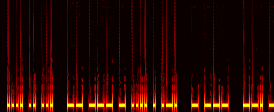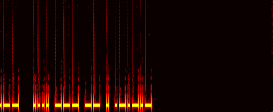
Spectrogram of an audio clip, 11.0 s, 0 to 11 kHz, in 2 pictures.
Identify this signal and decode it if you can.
Morse code, heard as a keyed tone, about 28 wpm, 700 Hz. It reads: HIS MOTHER TO GO HOME.
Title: Sentences from Top 1400 Words 28wpm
